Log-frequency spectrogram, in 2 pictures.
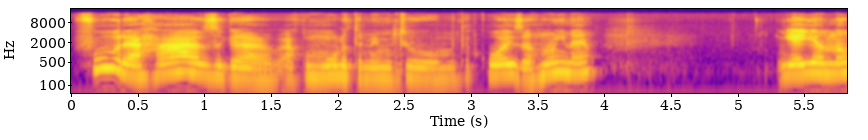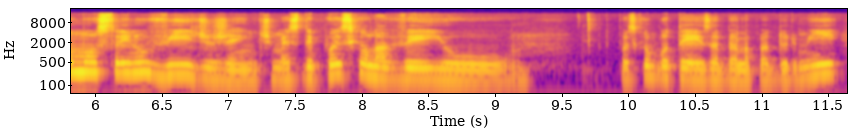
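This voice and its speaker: A woman's voice: on the low side, clean tone. A woman with a Brazilian Portuguese accent, a home vlogger and mother, casually narrating her kitchen cleaning and chatting with viewers. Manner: chatty, asks viewers questions, trails off with fillers.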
